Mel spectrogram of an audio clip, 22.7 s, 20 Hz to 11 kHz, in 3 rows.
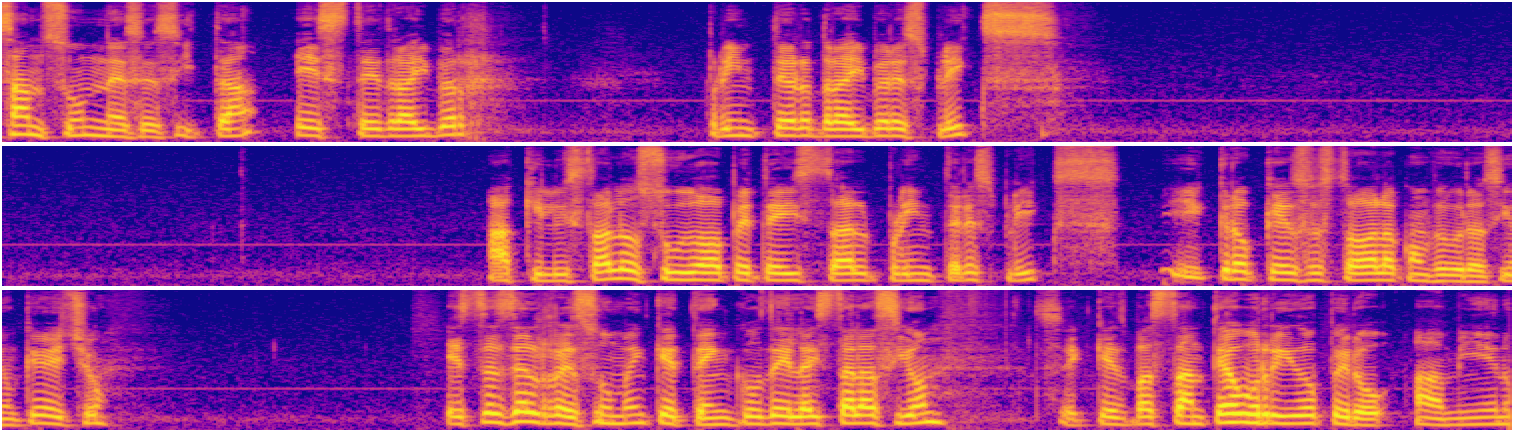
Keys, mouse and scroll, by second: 0.0-1.3 drag, 1.8 click, 2.7-5.5 drag, 5.7-6.6 scroll down 2, 8.8-10.4 drag, 11.8-14.6 scroll down 4, 14.6-17.1 scroll up 3, 20.0-21.4 drag.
